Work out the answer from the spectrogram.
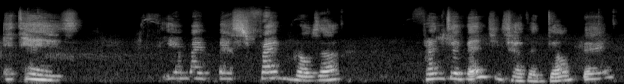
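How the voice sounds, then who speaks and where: A man's voice: very high-pitched, expressive, slow, slight background noise, pitched above the performer's own voice, full character voice, rough recording. A man voicing a manipulative young female friend who coaxes insistently for revenge in a visual novel. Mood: coaxing.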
